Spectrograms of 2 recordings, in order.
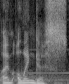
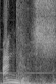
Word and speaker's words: Angus: Oh, Owengus. Sorry, Angus. Not Owenga. I've been calling it Owengus for ages, but I checked it out and it's pronounced Angus.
